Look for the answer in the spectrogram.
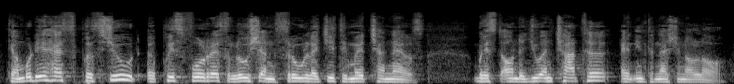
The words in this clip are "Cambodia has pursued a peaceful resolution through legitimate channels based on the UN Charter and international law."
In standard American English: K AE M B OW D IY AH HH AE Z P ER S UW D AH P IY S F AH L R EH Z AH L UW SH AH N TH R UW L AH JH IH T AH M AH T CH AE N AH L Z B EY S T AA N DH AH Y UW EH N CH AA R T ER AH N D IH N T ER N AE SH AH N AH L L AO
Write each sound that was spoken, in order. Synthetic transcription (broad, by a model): K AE M B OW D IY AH HH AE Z P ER S UW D AH P IY S F AH L R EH S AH L UW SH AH N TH R UW L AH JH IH T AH M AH T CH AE N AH L S B EY S T AA N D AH Y UW EH N CH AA T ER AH N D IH N T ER N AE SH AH N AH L L AO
